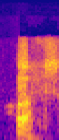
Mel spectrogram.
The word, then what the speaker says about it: hoofs: and I might have they have hoofs or Hooves you can actually say either scarf scarves Warf Wares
